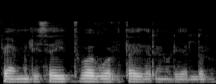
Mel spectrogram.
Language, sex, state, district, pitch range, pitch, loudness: Kannada, male, Karnataka, Chamarajanagar, 125-130 Hz, 130 Hz, -23 LUFS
